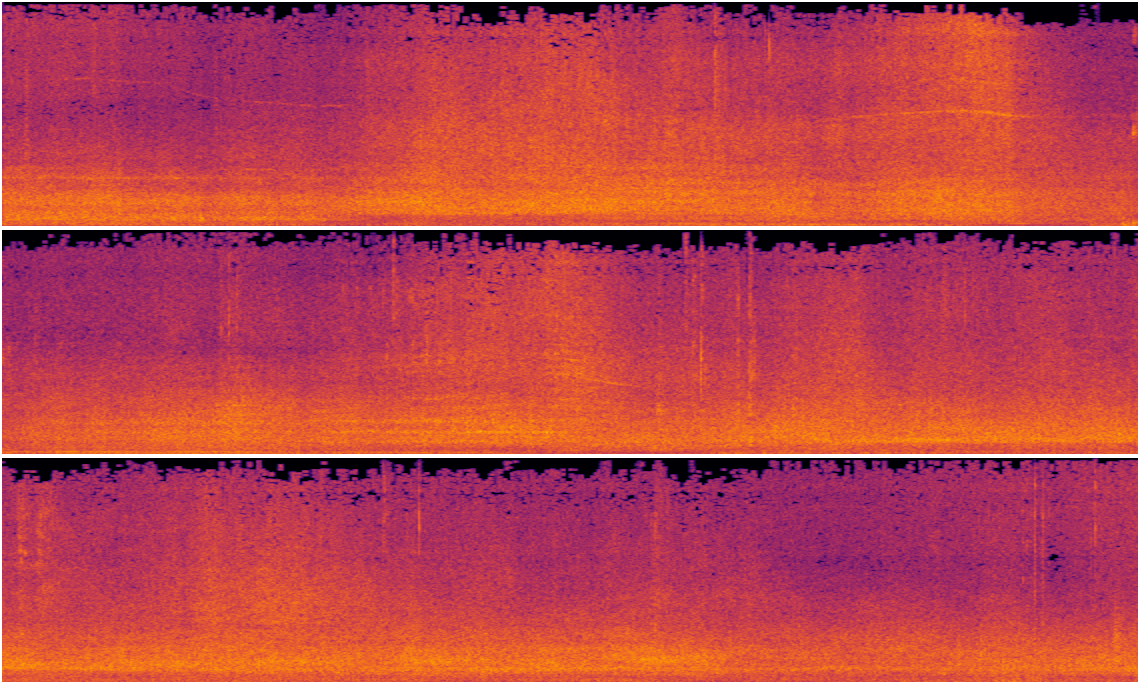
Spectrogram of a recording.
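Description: Freight train running past: a steady rolling noise with a low, even engine hum underneath.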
